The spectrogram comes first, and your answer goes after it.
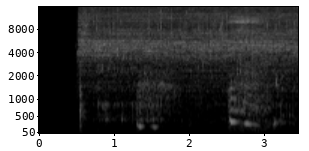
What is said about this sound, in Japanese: それじゃあ、水で泡を流しちゃうね。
